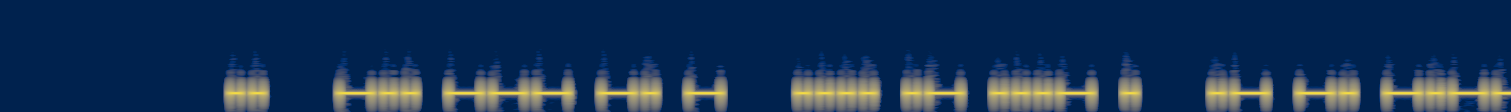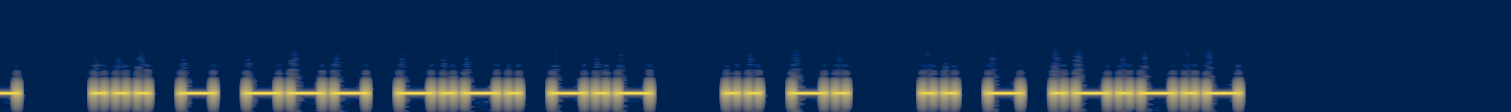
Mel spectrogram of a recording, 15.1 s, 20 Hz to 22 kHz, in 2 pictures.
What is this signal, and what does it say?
Morse code, heard as a keyed tone, about 22 wpm, 700 Hz. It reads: I DONT HAVE ANY STOCK IN IT.
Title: Sentences from Top 1000 Words - Review Part 5 - 22wpm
